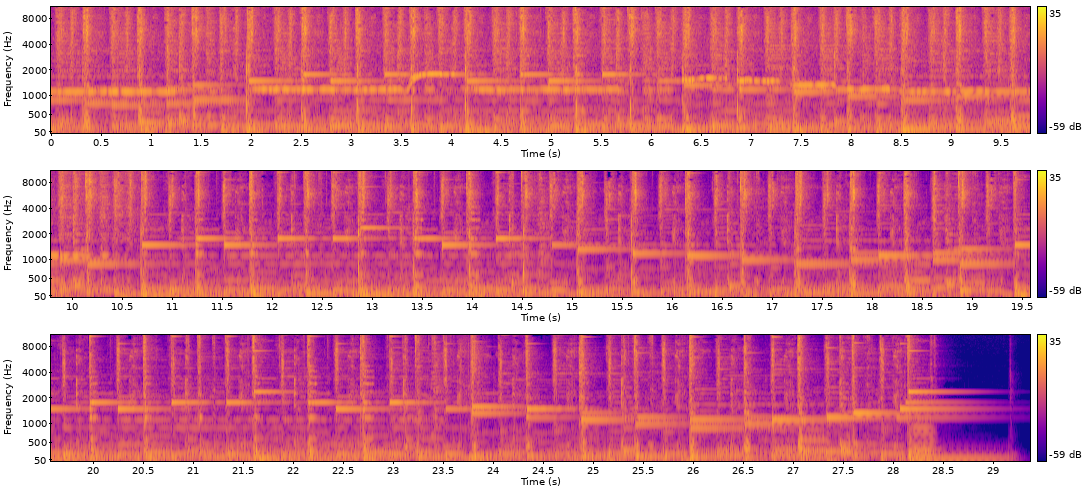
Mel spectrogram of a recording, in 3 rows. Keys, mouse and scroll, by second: 0.5 click, 1.4 click, 2.3 click, 3.5 click, 4.4 click, 5.2 click, 8.0 alt+click, 8.7 shift+a, 10.3 s, 11.1 s, 12.6 g, 13.8 alt+click, 14.0 click, 14.7 click, 15.2-15.7 scroll down 4, 15.8 click, 16.6 click, 22.6 click.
